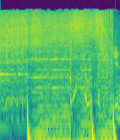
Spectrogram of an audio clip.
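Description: Electronic dance music with a heavy bass that drops out briefly and comes back about half a second in, with repeated falling pitch sweeps over it.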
